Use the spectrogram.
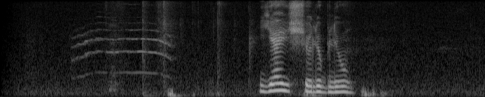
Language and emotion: Russian, neutral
